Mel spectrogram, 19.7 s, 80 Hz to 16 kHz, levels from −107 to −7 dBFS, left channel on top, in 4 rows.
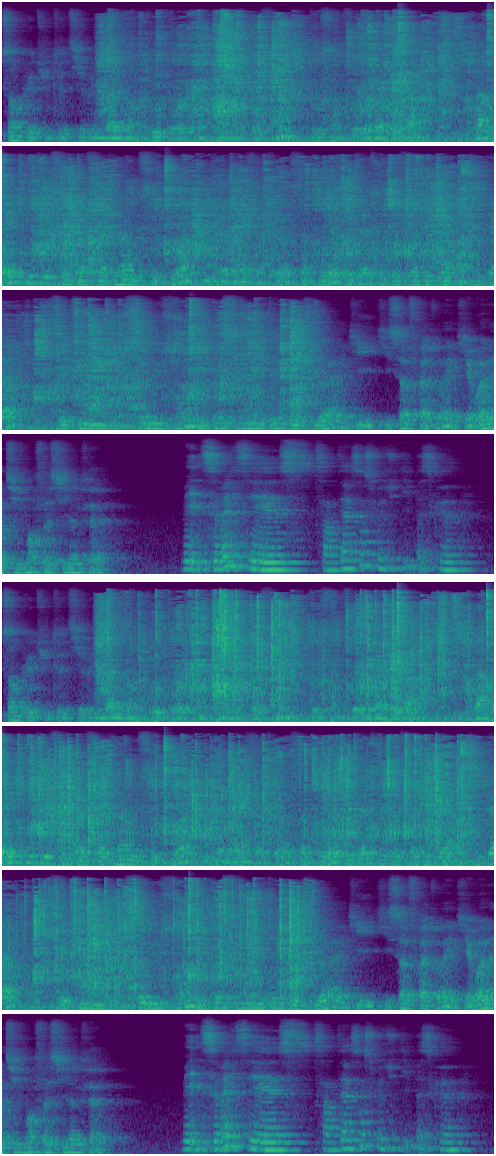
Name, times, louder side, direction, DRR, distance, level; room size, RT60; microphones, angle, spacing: voice 1, 0.0-15.7, right 1 dB, 35° right, -10 dB, 0.8 m, -47 dB
sound 1, 0.9-13.0, right 5 dB, 55° right, 0.3 m, -42 dB
voice 2, 16.6-19.3, left 1 dB, 15° right, -9 dB, 1.1 m, -46 dB
2.8 x 2.6 x 2.9 m, 0.75 s
head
